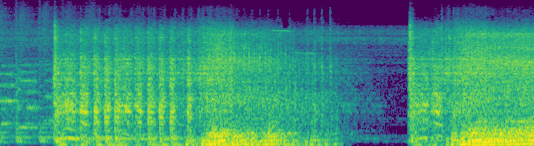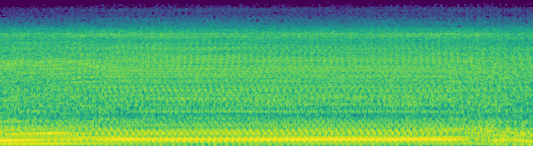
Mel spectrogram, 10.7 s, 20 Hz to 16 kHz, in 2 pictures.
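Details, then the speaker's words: BMW E36 with a turbo M52 on E85, at first start after lifter replacement following a suspected stuck lifter: cranks, catches and idles with quick, even ticking from used lifters that sat dry for years and are still pumping up. "a couple of these lifters are pretty loud right now but that's kind of what I would expect because you know they were sitting out in that truck for years with no oil in them"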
